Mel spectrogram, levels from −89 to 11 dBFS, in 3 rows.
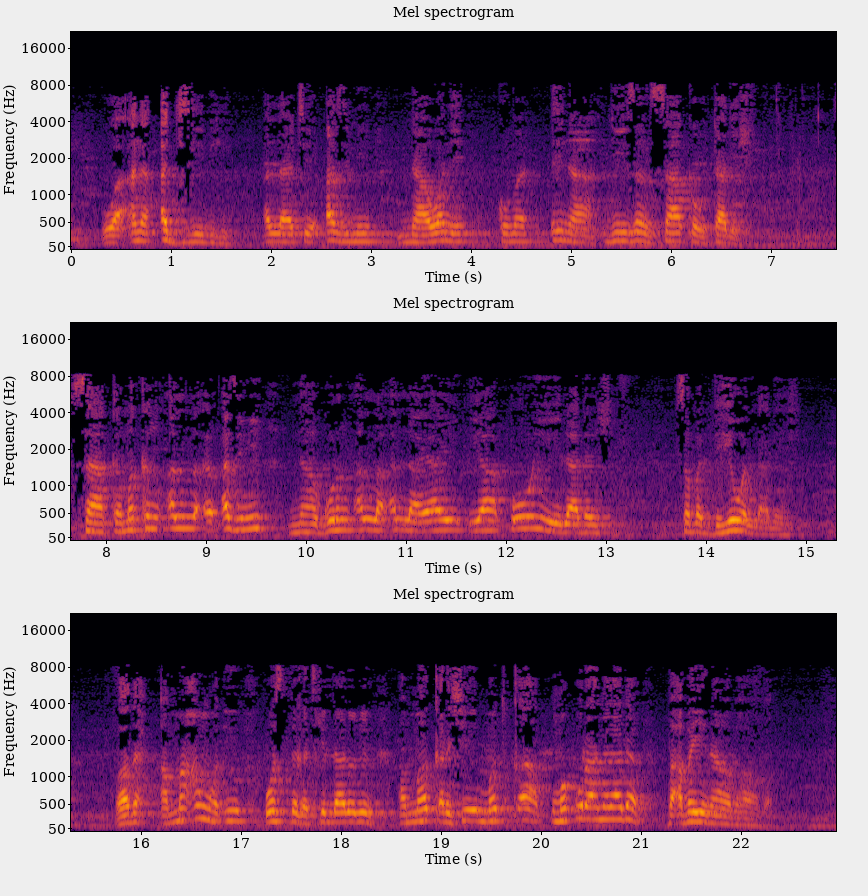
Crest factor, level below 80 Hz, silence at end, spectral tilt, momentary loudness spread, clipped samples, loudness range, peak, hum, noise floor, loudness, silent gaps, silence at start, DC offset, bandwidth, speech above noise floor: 18 dB; -50 dBFS; 0 s; -6 dB/octave; 13 LU; under 0.1%; 4 LU; -2 dBFS; none; -42 dBFS; -20 LUFS; none; 0 s; under 0.1%; 8.6 kHz; 23 dB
